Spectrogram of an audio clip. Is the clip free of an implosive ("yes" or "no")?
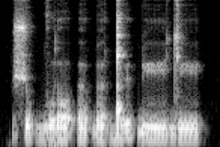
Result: no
